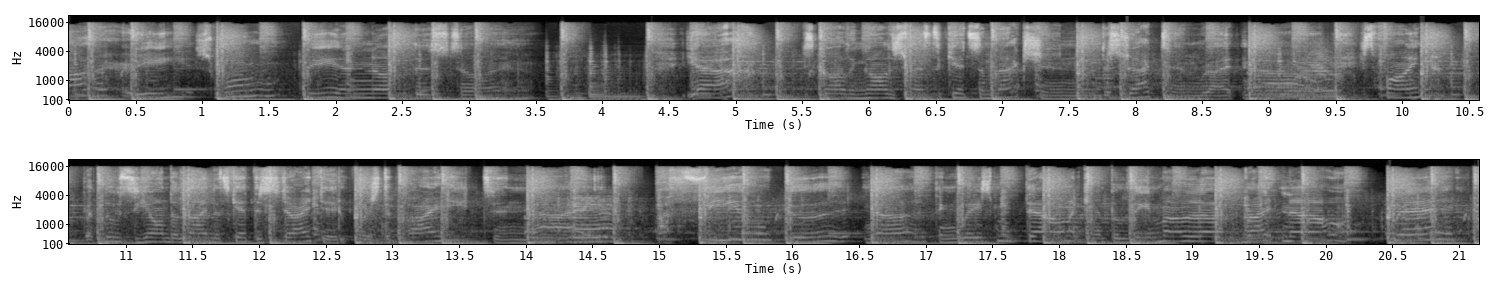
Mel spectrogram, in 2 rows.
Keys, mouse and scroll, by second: 13.6-14.0 scroll down 1, 15.4-19.1 drag.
